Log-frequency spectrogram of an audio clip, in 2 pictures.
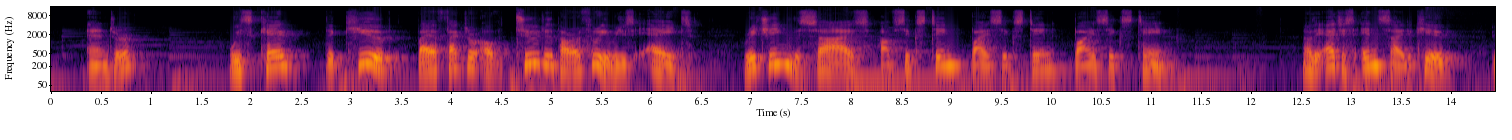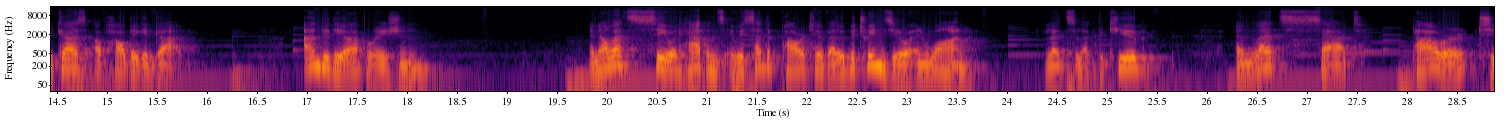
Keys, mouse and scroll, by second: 17.3 ctrl+z, 17.9 ctrl+z, 28.7-28.8 drag.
